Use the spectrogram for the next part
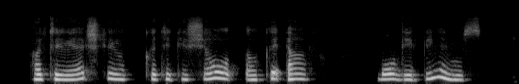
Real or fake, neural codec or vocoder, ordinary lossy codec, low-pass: fake; codec, 24 kHz, 0.9 kbps, WavTokenizer, medium music audio release; Opus, 16 kbps; 9.9 kHz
